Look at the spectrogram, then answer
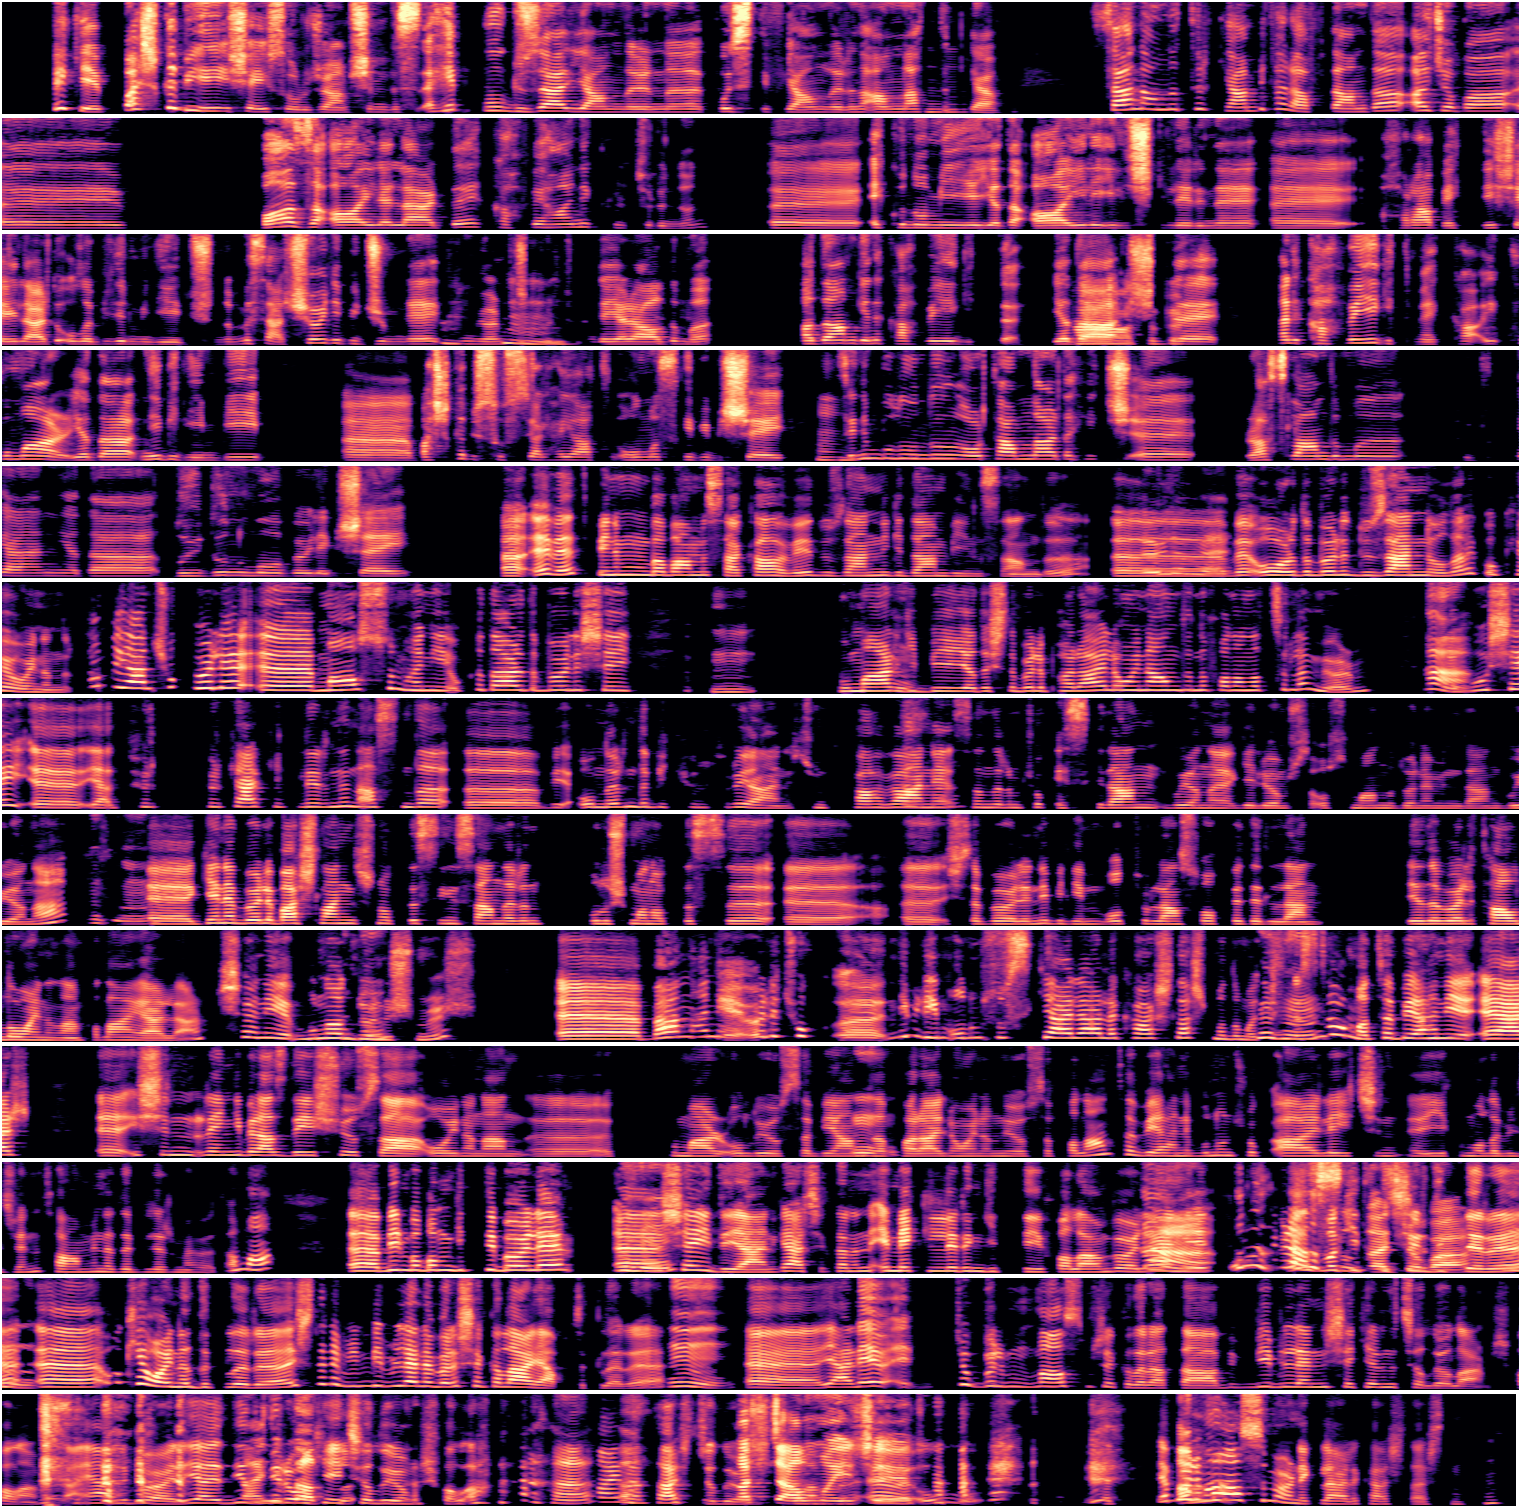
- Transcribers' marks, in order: throat clearing; other background noise; other noise; laugh; laugh; laughing while speaking: "Taş çalma işi"; laugh
- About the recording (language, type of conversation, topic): Turkish, podcast, Mahallede kahvehane ve çay sohbetinin yeri nedir?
